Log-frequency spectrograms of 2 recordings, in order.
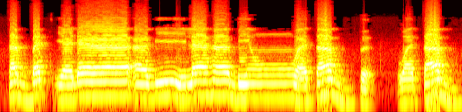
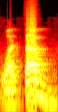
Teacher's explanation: huruf qalqalah ba ni ada tanda sabdu. Jadi kita kena lantunkan lagi kuat. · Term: qalqalah akbar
